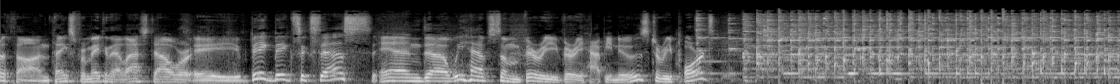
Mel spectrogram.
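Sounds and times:
speech: 0.0 - 7.6
hand bell being rung: 7.0 - 11.1.

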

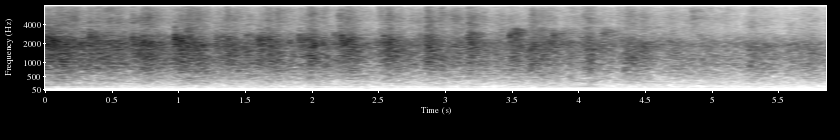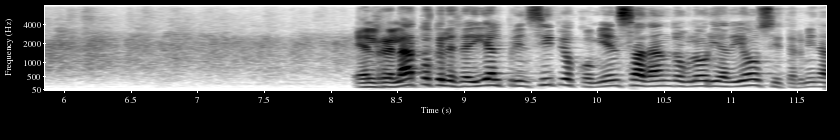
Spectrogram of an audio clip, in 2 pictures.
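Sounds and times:
audience applause: 0.0 - 8.4
speech: 8.2 - 11.7.

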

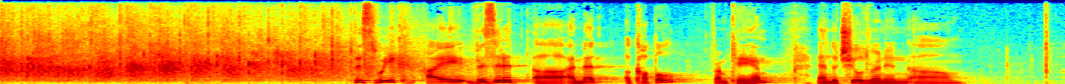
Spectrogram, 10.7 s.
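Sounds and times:
audience applause: 0.0 - 5.0
speech: 3.6 - 9.7.

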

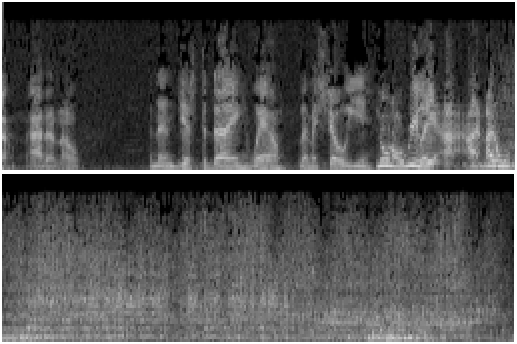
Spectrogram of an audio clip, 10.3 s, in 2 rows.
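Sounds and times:
speech: 0.0 - 5.6
toilet flushing: 4.8 - 10.2.

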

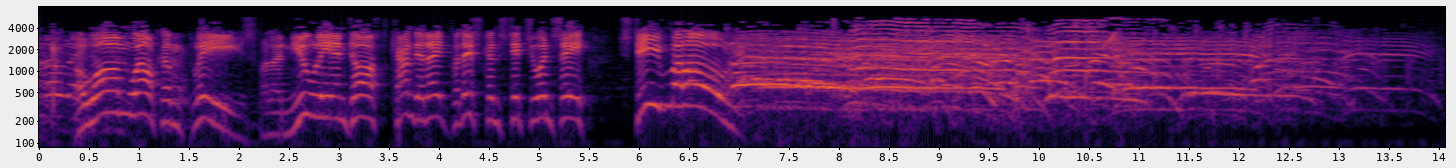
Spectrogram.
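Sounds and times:
speech: 0.2 - 8.3
crowd booing: 6.8 - 14.0.

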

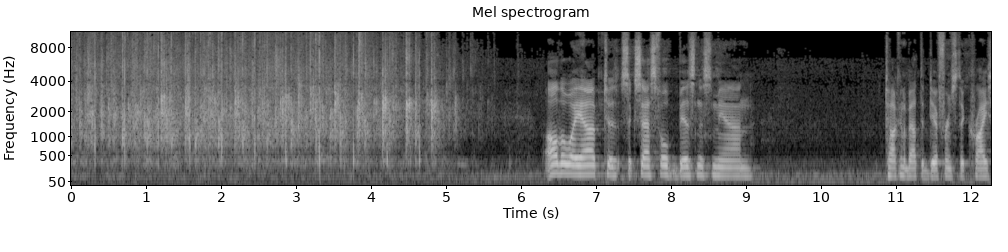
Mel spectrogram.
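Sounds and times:
room full of people applauding: 0.0 - 5.8
speech: 6.4 - 9.2, 10.9 - 12.2.

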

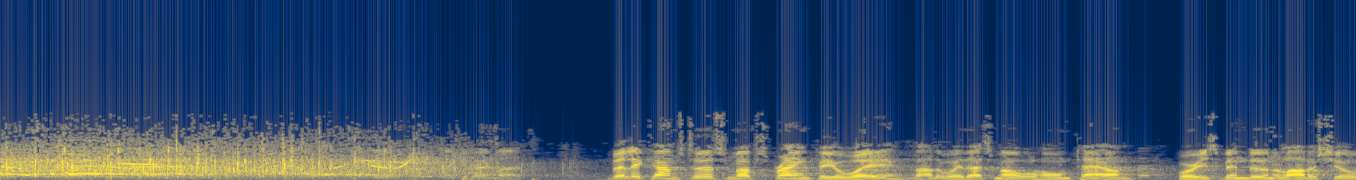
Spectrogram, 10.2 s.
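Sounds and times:
audience applause at a country music show: 0.0 - 3.9
speech: 4.6 - 10.1.

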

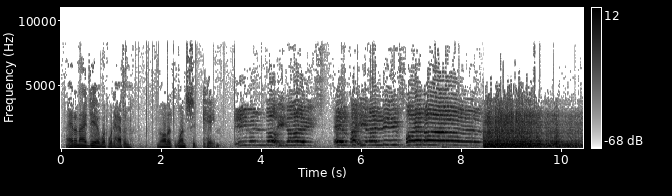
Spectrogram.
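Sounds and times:
speech: 0.2 - 3.3, 4.5 - 7.8
explosion blowing up a big warehouse: 8.4 - 10.4.

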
